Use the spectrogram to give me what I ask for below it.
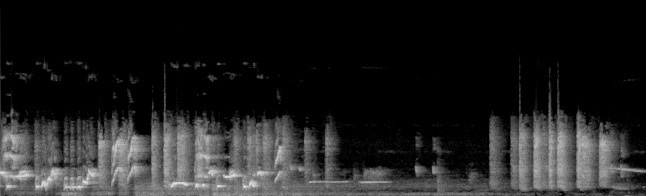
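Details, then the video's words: White-rumped shama in loud, varied song: tumbling whistles, sharp chattering notes and slurred rising phrases, then a pause with soft single whistles before a burst of rapid clicks and a long thin whistle. "นกกางเขนดงร้องเล่น Shama Bird"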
